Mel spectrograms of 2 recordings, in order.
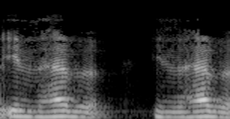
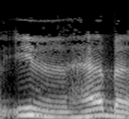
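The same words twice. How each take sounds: First: "اذهب" with slack, v-like final b; missing qalqala. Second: "اذهب" with firm closed b and bouncing echo; clear qalqala. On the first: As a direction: let the b of "اذهب" die without bounce. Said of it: "ولا تقل". ("اذهب" بباء رخوة دون قلقلة) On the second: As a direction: bounce the final b of "اذهب" hard. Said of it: "بل". (قلقلة باء "اذهب") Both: Shown as a demonstration.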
